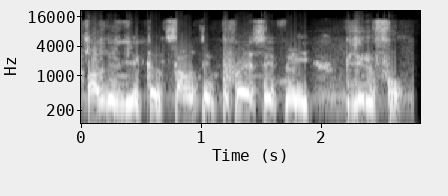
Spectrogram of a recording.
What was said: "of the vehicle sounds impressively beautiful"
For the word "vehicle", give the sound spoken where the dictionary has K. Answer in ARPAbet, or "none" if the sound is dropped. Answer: K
